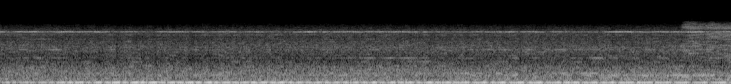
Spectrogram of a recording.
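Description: HGMU-30R diesel-electric locomotive hauling a departing passenger train slowly along the platform: a steady low engine drone under the rumble of the rolling coaches, with a thin steady high tone above it.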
